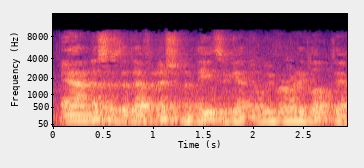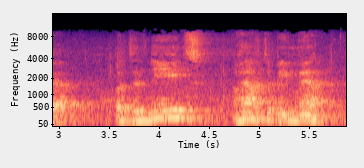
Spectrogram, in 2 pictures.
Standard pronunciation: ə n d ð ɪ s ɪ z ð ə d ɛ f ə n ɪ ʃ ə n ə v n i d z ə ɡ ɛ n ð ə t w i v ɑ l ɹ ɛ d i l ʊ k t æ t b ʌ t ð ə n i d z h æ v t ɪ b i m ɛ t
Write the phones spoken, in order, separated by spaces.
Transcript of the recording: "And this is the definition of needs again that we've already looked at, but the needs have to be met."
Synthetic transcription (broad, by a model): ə n ð ɪ s ɪ z ð ə d ɛ f ə n ɪ ʃ ə n ə v n i d z ə ɡ ɛ n ð ə t w i v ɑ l ɹ ɛ d i l ʊ k t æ t b ʌ t ð ə n i d z h æ f t ɪ b i m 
